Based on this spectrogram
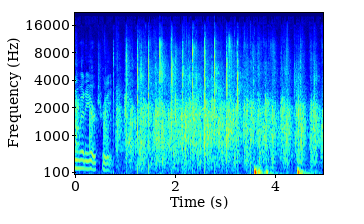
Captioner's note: everyone applauding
